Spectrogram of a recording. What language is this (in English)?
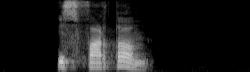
Kabyle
